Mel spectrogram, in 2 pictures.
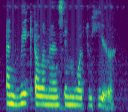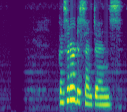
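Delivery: ordinary talk, nothing marked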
